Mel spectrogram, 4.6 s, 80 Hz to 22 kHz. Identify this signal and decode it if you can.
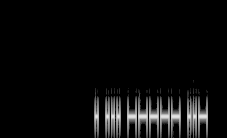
Morse code, heard as a keyed tone, about 21 wpm, 700 Hz. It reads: ES0U
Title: DXCC-100 Call Signs - 4 Characters - Repeated 3x - 22wpm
